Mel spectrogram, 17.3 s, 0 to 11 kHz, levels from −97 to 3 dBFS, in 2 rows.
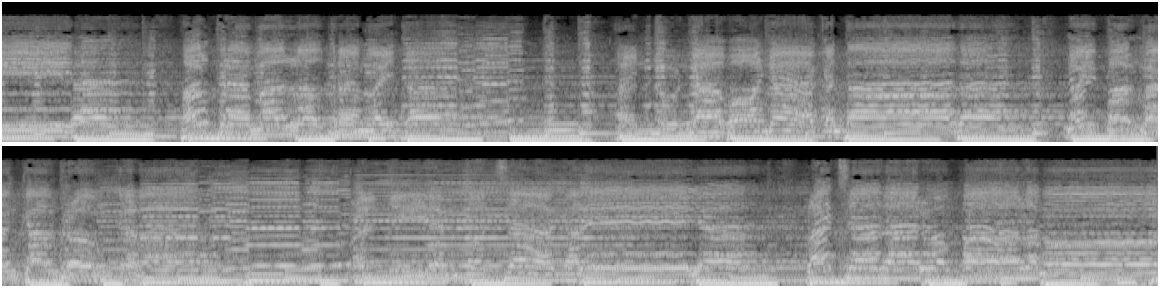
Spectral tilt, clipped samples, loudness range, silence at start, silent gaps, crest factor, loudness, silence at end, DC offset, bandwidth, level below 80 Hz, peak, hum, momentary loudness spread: -6.5 dB/octave; under 0.1%; 1 LU; 0 s; none; 10 dB; -18 LUFS; 0 s; under 0.1%; 8 kHz; -22 dBFS; -6 dBFS; none; 2 LU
